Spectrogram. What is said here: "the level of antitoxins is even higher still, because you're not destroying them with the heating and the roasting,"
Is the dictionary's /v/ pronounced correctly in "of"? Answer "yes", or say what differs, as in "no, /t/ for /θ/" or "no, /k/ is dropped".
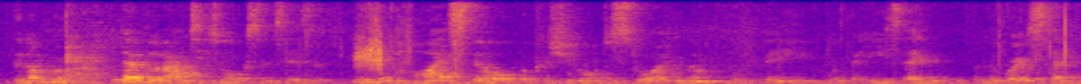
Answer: yes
